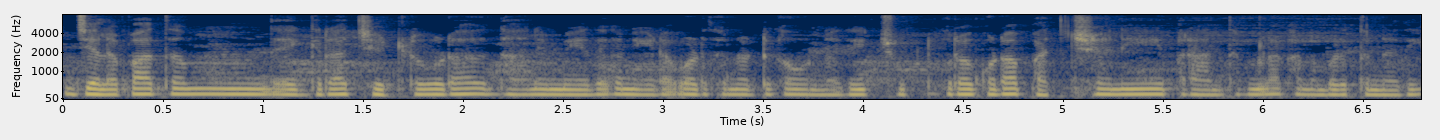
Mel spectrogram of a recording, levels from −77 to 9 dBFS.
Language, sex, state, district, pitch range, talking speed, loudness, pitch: Telugu, female, Andhra Pradesh, Guntur, 180-190 Hz, 115 wpm, -17 LUFS, 185 Hz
